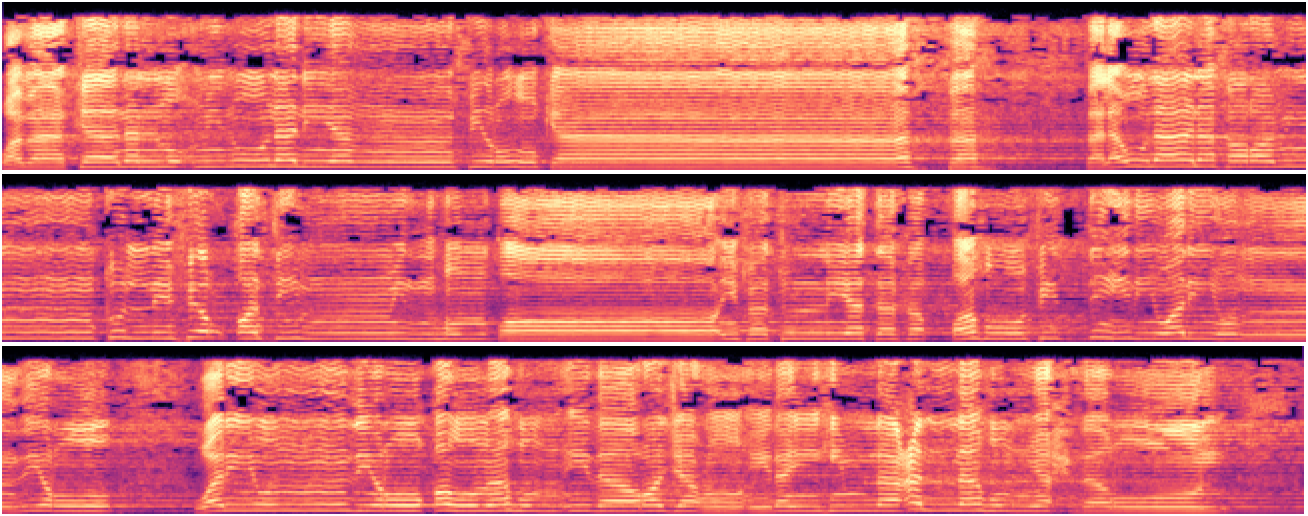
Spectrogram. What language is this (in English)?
Arabic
